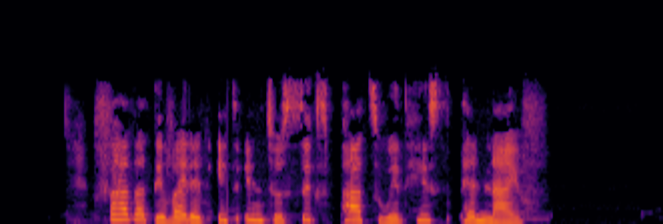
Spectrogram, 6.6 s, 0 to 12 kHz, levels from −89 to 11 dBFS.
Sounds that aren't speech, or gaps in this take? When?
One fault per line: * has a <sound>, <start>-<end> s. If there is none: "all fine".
all fine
